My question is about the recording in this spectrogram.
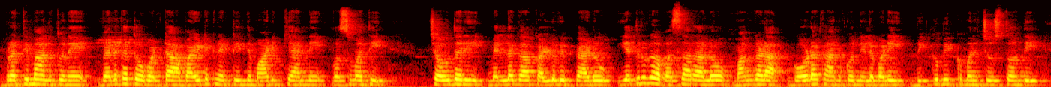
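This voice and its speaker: A woman's voice: mid-range voice, little pitch movement, normal speed, warm tone, roomy sound. A woman narrating a novel, acting out the characters' lines as she reads. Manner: voices the dialogue of the characters. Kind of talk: novel reading.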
